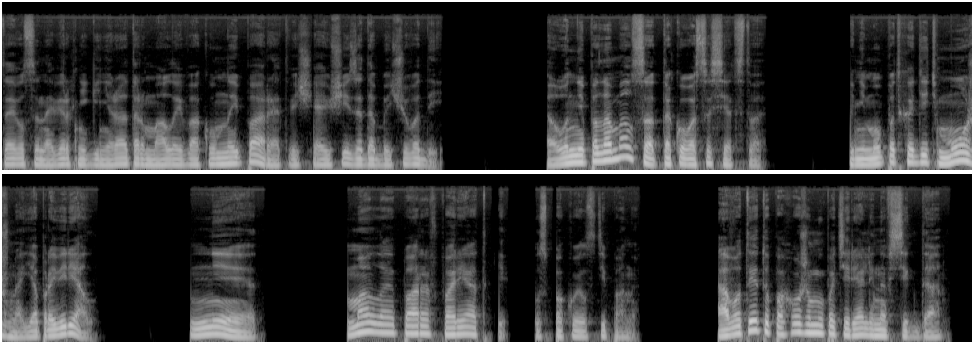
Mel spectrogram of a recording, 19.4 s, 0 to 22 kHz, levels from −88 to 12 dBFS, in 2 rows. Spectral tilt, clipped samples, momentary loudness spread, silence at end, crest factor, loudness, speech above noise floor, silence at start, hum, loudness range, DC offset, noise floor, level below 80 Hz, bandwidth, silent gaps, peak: -7 dB/octave; under 0.1%; 13 LU; 0.3 s; 18 dB; -18 LUFS; over 73 dB; 0 s; none; 4 LU; under 0.1%; under -90 dBFS; -40 dBFS; 17 kHz; 4.43-4.57 s, 5.06-5.10 s, 7.81-7.85 s, 12.36-12.40 s, 14.79-14.88 s, 16.11-16.17 s; 0 dBFS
